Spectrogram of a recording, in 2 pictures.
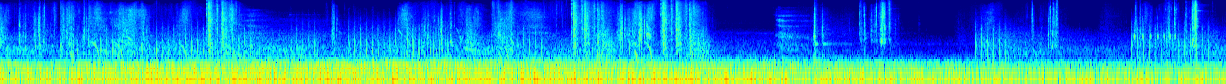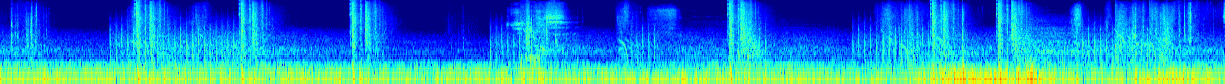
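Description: Rifle fire in the sci-fi shooter Starfield, played on very hard in stealth style: repeated sharp shots in rapid bursts and single cracks across the whole stretch, loud and close over a steady low rumble of game ambience.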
